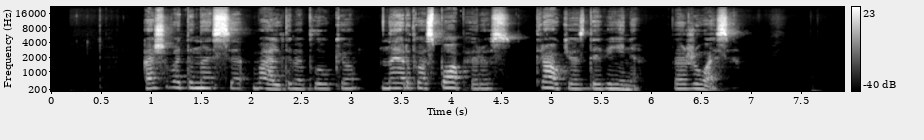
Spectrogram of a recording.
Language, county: Lithuanian, Kaunas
